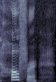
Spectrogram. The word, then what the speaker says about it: Hoffer: He said Hofer instead of Hoffer.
